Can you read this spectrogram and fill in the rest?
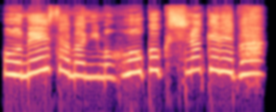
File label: growth, jp; sincere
